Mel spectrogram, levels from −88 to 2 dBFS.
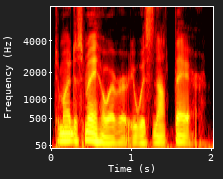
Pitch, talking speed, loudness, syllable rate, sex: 90 Hz, 235 wpm, -20 LUFS, 6.5 syllables/s, male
